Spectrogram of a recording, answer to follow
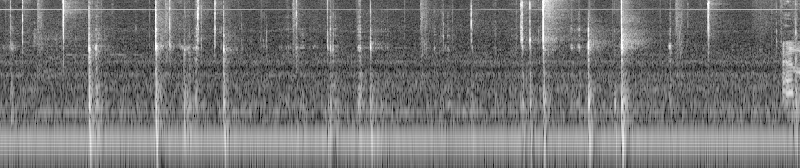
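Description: Irregular small clicks and taps of a Klein multi-nut driver's metal and plastic pieces being handled, pulled apart and snapped back together on a tabletop, over a steady low hum.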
